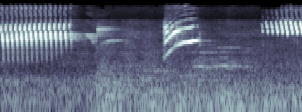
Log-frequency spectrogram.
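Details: Male canary song meant to stimulate a female to mate and build a nest. A bright rapid trill gives way to a few thin sliding whistles and a rising sweep, then another fast trill starts.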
